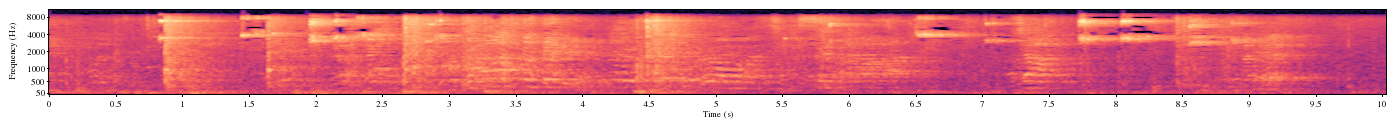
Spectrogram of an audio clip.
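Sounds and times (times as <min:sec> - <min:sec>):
shoes squeaking on wooden floor: 0:00.1 - 0:03.5, 0:05.4 - 0:09.3.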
